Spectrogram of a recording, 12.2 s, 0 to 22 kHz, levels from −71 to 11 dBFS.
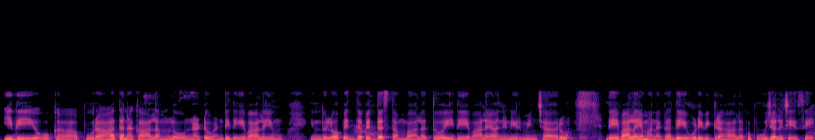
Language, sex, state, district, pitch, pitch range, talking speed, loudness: Telugu, female, Telangana, Karimnagar, 180 Hz, 170-195 Hz, 95 wpm, -19 LUFS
